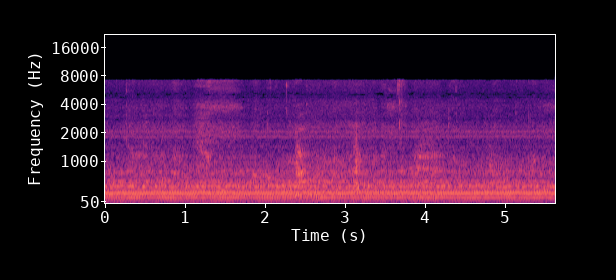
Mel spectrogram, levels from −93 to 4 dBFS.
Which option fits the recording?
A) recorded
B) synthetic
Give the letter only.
B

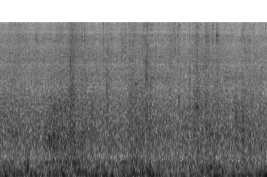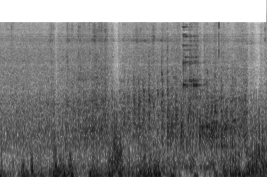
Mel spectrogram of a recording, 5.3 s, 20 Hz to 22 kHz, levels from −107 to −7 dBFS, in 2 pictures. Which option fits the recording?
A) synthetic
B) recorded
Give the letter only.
A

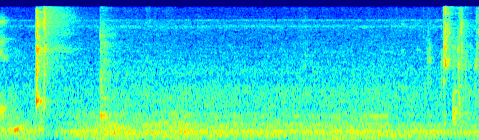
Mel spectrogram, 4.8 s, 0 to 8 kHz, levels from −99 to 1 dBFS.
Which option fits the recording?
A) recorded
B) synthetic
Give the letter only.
A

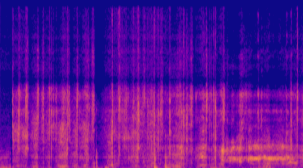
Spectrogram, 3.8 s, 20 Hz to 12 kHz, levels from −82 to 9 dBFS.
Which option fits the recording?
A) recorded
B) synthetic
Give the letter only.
B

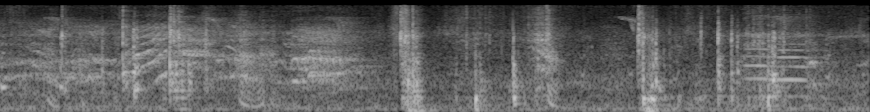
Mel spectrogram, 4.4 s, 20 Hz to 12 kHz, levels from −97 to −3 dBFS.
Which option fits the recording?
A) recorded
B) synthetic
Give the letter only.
A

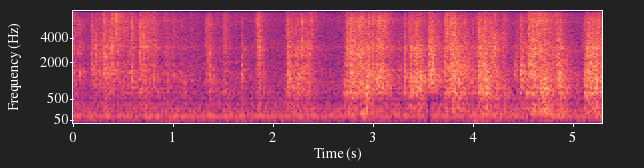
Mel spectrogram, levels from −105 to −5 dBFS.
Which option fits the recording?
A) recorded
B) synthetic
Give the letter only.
A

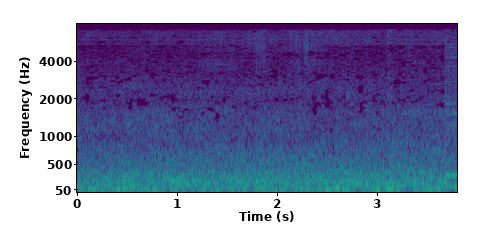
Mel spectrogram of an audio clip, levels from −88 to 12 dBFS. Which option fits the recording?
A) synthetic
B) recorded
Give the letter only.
B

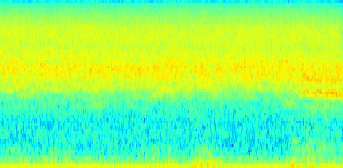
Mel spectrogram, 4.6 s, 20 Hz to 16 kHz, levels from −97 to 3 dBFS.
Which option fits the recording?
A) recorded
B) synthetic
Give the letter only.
A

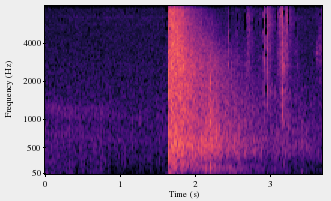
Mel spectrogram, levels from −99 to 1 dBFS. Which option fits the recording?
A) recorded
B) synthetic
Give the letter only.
A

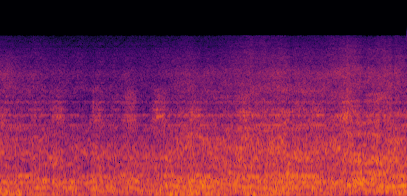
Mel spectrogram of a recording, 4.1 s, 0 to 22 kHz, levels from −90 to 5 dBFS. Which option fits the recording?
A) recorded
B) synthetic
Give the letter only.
B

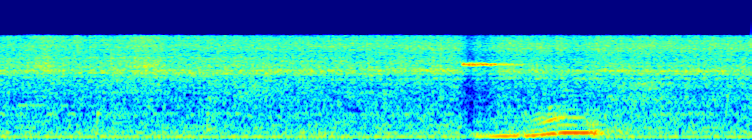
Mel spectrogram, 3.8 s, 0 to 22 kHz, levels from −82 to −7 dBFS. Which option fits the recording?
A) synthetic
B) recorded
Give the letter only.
B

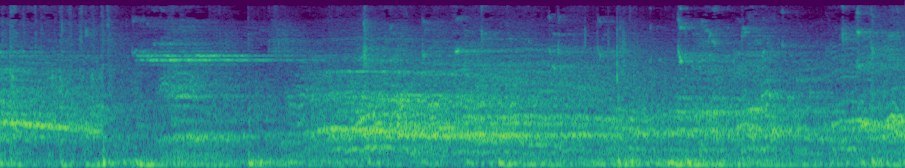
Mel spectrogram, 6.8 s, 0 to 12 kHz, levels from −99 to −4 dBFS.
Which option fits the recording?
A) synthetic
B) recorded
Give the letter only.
A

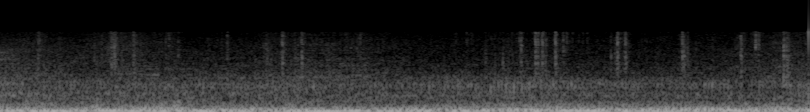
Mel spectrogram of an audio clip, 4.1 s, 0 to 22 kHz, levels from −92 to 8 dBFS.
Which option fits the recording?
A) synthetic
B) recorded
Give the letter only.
B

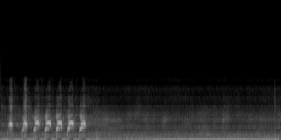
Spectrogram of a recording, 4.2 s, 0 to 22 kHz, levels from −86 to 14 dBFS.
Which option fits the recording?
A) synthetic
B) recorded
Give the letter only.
A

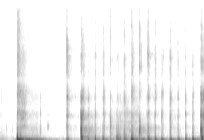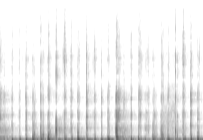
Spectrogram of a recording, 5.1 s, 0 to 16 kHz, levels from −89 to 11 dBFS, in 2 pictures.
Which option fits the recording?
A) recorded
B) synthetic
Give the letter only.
A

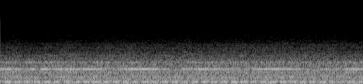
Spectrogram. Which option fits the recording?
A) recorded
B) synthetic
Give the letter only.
A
